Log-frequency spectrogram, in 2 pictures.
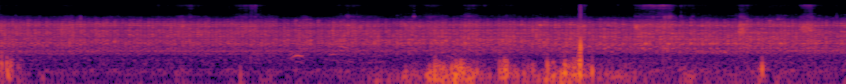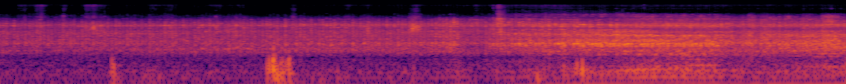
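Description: Concrete mixer truck's diesel engine running steadily at idle, growing louder about three-quarters of the way through. A few short low thumps break in, mostly around a third of the way through.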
